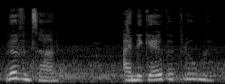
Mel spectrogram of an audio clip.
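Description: A reflective storyteller in a radio drama, played by a woman. Her voice is medium in pitch, and she recounts memories in a measured way. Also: natural voice.

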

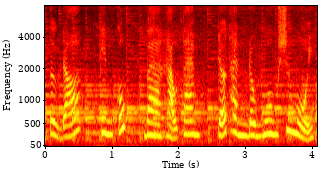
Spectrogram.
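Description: A woman delivers scripted fairy tale narration. Her voice sits high in pitch, and soft music plays faintly underneath the storytelling. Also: measured pace.

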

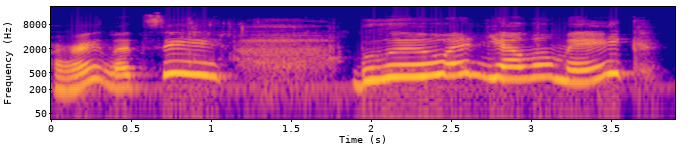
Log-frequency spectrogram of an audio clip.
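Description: A woman's voice: very high voice, big pitch swings, takes it slowly, darkish tone. A woman in her thirties reading a picture book aloud to young children in a sing-song, encouraging, question-asking way, recorded in a small room. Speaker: children's story time reader. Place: small indoor classroom or playroom.

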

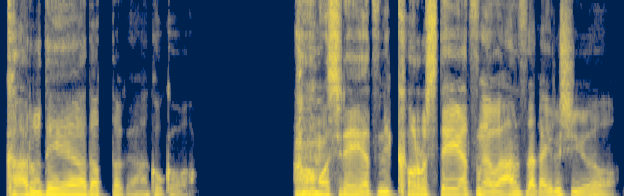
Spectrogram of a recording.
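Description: An actor playing a brash, bloodthirsty young male samurai in a mobile game, with rough, swaggering speech. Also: fairly high pitch, sing-song, normal speed, a bit bright, no room sound, studio quality. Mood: menacing. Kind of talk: Japanese mobile game character voice lines.

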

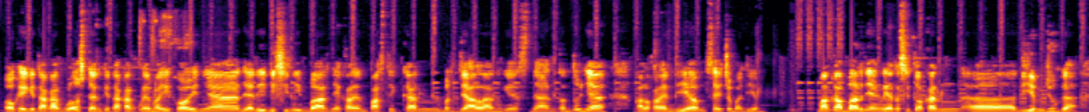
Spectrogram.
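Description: A man's voice: mid-range voice, expressive, fairly quick. A man, chatting casually to viewers as he commentates on mobile gameplay. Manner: chatty, addresses viewers as "guys". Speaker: gaming YouTuber, host. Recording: music behind the voice. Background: music.

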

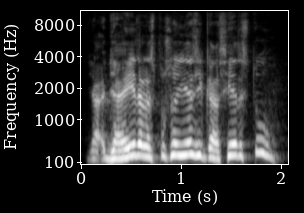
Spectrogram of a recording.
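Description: A man's voice: high voice, brisk. A young man with a Mexican accent chatting casually in a slangy, stammering way, on a close microphone. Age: young adult. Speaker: prank-call streamer. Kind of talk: casual prank call banter. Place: small streaming room indoors. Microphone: close boom-arm microphone.

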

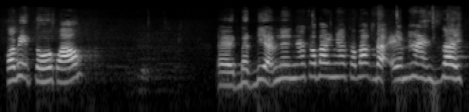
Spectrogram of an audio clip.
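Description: A young saleswoman talks viewers through a used car in a casual, chatty way, circling back over the same points again and again. Her voice sits high and sounds bright and clear, recorded dry and close with no room echo. She comes across as a friendly showroom seller giving a tour. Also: fairly quick. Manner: chatty, repeats herself, addresses viewers as "các bác".

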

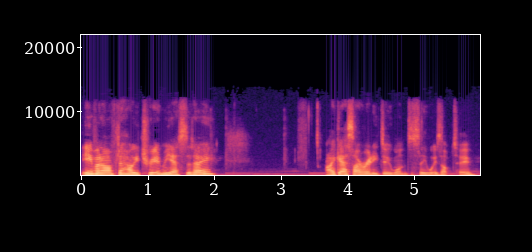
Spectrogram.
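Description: A woman's voice: a little high, normal speed, soft background music, voice pushed up, natural voice. A woman voicing a bitter, lonely teenage schoolgirl from a dating game, guarded and dramatic in her inner monologue. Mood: wondering. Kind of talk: visual novel inner monologue read aloud.

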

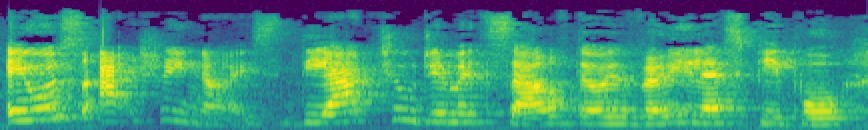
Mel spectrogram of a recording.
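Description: A woman's voice: fairly high pitch, lively intonation, moderate pace, sharp tone. A young woman in her twenties chatting casually to the camera at home, giggling and rambling with lots of fillers. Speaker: vlogger. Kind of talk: casual vlog chat to camera. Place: home kitchen and living room. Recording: roomy indoor echo.

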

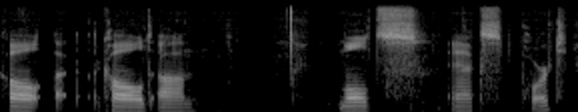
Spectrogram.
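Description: Clear-voiced man casually walking through software. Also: medium pitch, dry recording. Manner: hesitant, thinking aloud while demonstrating. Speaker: tutorial presenter. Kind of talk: casual unscripted software tutorial.

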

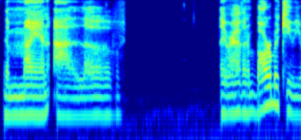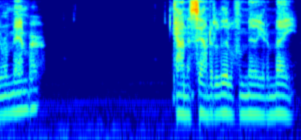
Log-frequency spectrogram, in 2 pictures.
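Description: A vengeful hunter played by a man taunts his prey in a slow drawl. The voice is husky and menacing, dry and close, in the manner of an audio drama. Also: fairly low pitch, little pitch movement, no room sound. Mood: bitter. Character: vengeful male monster hunter, taunting, grief-driven drawler. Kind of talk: audio roleplay acting.

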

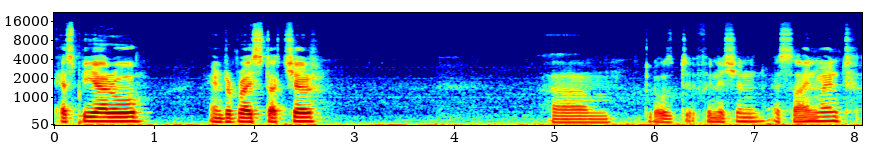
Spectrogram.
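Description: A man walking through a screen-recorded software tutorial, plainly explaining each step with fillers and self-corrections. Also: medium pitch. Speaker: software trainer.

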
